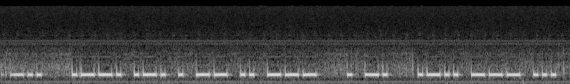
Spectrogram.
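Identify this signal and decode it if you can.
Morse code, heard as a keyed tone, about 26 wpm, 460 Hz, with radio noise. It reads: D PREMIO EN LOS
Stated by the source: Havana Radio CLA press (PX) broadcast, recorded by Radio Officer Paul Dumesnil aboard mv CNAV QUEST/CZDO.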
